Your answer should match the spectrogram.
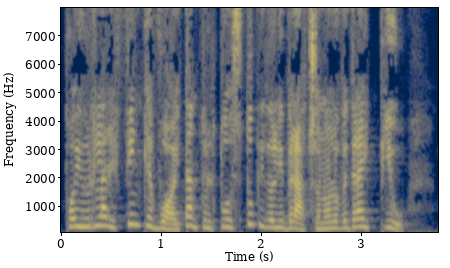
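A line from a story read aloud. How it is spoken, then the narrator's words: Excited shout. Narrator (Italian): gridò Amy lasciandosi prendere dall'eccitazione a sua volta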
